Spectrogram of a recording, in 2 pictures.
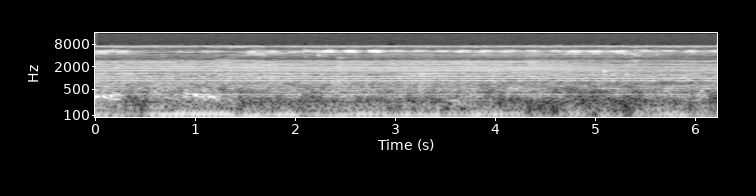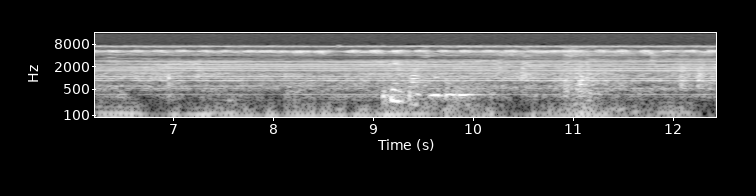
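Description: A faint, steady low electrical hum with a thin high buzz pulsing about four times a second, and a few faint words late on.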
